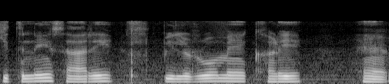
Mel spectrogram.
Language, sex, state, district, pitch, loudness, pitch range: Hindi, male, Chhattisgarh, Kabirdham, 130 Hz, -15 LUFS, 125-140 Hz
